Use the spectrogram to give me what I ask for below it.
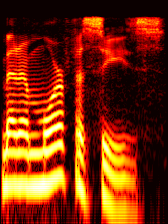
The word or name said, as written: metamorphoses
